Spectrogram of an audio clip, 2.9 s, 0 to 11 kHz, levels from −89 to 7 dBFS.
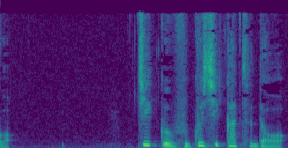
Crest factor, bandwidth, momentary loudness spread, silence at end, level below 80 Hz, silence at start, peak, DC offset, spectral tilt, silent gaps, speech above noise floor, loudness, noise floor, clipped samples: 18 dB; 10.5 kHz; 13 LU; 0.05 s; -54 dBFS; 0 s; -12 dBFS; under 0.1%; -4 dB/octave; none; 40 dB; -26 LUFS; -66 dBFS; under 0.1%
